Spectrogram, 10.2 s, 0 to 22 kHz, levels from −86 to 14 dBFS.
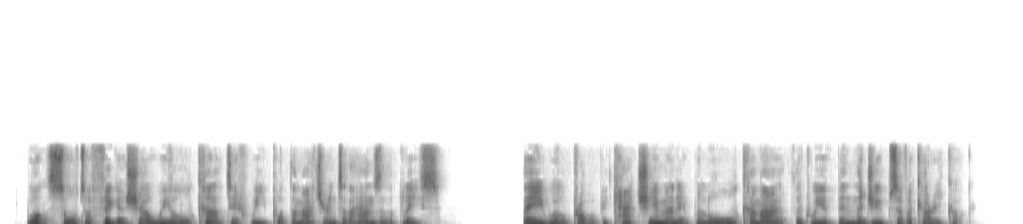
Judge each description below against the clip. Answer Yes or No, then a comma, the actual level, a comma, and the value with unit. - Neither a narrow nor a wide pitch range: No, narrow, 2.1 semitones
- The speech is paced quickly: Yes, fast, 235 wpm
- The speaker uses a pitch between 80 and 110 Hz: Yes, very low, 85 Hz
